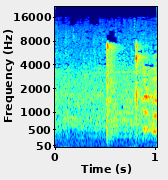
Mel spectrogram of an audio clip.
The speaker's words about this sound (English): Yeah, woo, these guys. Yeah, let's clap.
